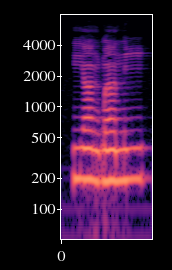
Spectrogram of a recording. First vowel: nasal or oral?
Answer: nasal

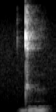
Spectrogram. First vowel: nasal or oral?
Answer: oral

